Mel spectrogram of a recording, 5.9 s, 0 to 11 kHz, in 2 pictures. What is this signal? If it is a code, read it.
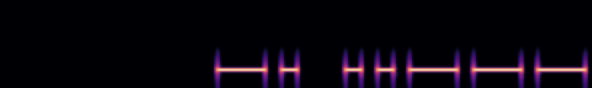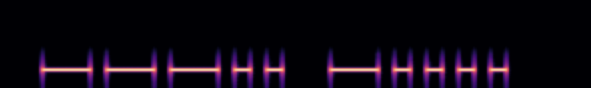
Morse code, heard as a keyed tone, about 15 wpm, 700 Hz. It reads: N286
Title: Common Cut Numbers - 4-Digit 15wpm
